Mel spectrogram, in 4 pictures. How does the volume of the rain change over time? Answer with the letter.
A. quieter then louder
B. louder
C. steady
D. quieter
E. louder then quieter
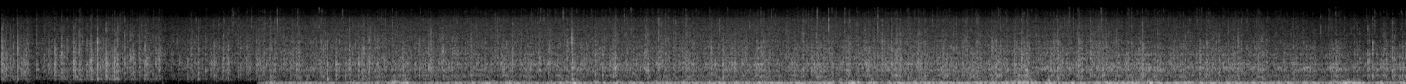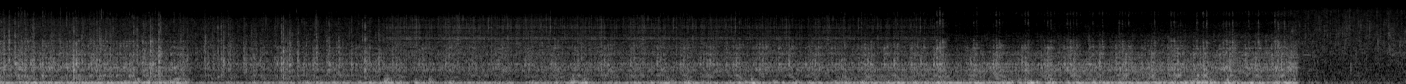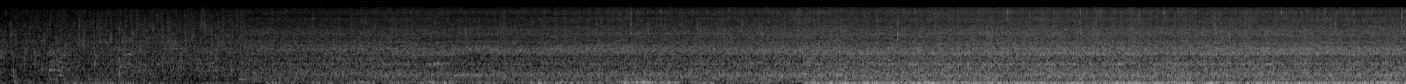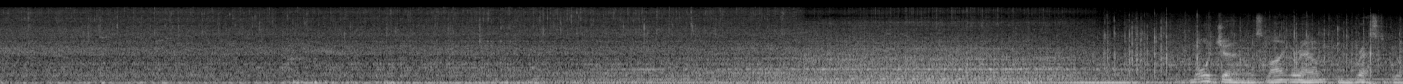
A.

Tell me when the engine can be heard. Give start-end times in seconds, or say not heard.
2.5-27.1, 36.1-56.1.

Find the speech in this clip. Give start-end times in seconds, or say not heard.
53.9-56.1.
